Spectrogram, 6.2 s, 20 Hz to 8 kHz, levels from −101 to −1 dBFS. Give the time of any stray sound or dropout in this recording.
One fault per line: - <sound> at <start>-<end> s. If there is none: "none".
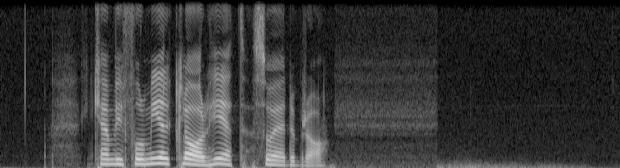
none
